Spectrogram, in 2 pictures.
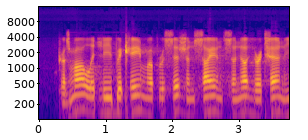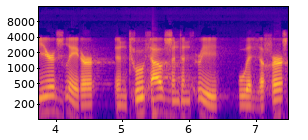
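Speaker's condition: ALS, tracheotomy, speech-generating device; tracheotomy after critical pneumonia during CERN visit, computerized speech synthesizer; speaks only through computerized speech synthesizer with American voice; lost voice due to tracheotomy, robotic American-accented synthesized voice, earlier natural speech deteriorated

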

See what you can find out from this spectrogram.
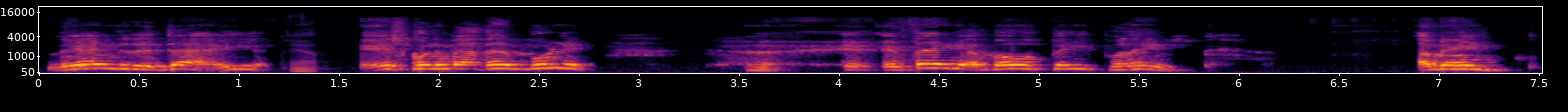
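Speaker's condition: Cerebral palsy; dodgy left arm

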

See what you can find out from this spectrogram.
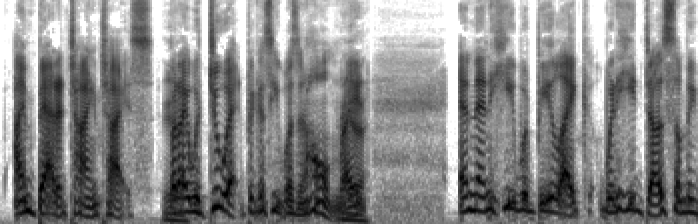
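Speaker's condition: Vocal cord paralysis; permanent left vocal cord paralysis after near-fatal pneumonia, intubation, tracheostomy, feeding tube, over 2 years ago; steroid injections earlier, recent type 1 thyroplasty, palatal adhesion, implant joining cords, another surgery possibly needed; current voice temporary after recent surgery, swallowing still hard

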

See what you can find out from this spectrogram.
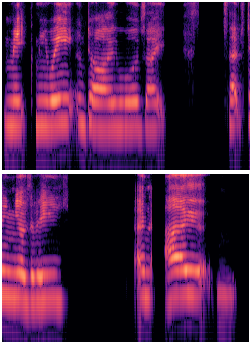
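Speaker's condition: Profound hearing loss, cochlear implant user; both ears, from infancy, confirmed at nine months, comorbid with cerebral palsy, maternal CMV

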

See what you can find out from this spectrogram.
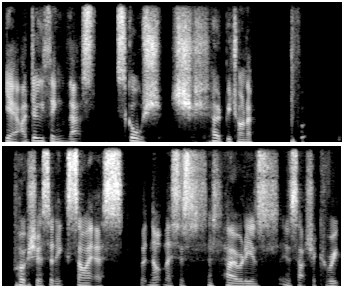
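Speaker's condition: Stutter; worse and prohibitive in places around GCSE mock exam age; dad tried speech therapist, parents disliked it; then hypnotist for relaxation, less stammering and worry; repeated sounds, prolonged sounds

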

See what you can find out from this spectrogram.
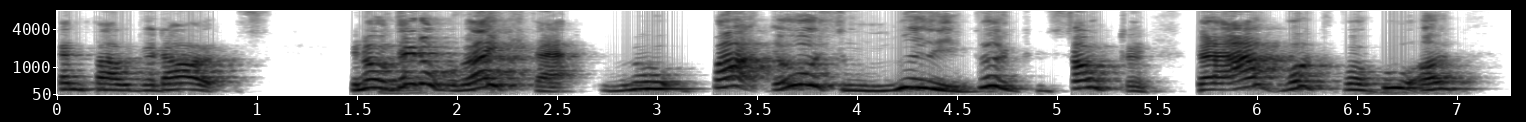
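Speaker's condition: Profound deafness; onset about 18 months old

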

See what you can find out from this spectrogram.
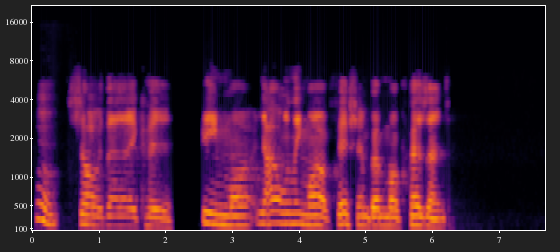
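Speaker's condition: Cerebral palsy; pronounced speech impediment

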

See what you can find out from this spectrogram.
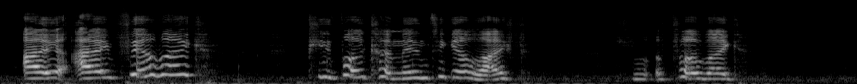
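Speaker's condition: Cerebral palsy; others have said talks funny, had speech therapy in past

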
